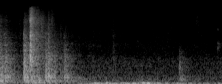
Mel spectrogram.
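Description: Hotel room wardrobe double doors swing open, a quick close knock and rattle followed by a softer bump, heard up close and alone.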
